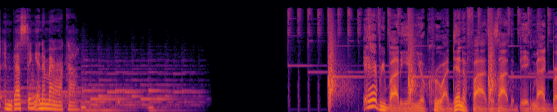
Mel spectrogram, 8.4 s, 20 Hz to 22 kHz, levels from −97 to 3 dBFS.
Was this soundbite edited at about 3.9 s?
no; 1 cut; at 1.2 s

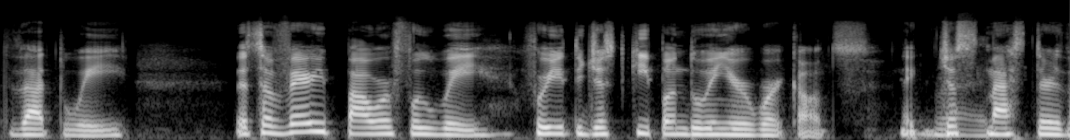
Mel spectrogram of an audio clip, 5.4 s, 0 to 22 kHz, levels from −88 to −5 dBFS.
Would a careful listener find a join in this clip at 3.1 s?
no; 0 cuts

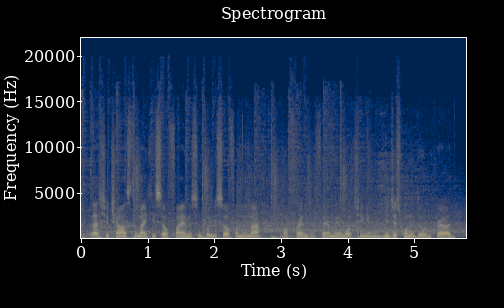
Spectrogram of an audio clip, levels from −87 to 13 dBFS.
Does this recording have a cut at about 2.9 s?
yes; 1 cut; at 2.9 s

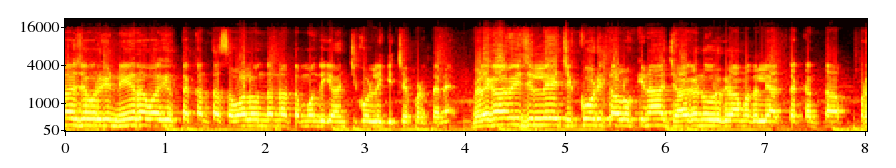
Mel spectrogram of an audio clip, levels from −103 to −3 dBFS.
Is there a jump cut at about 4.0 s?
yes; 1 cut; at 4.0 s

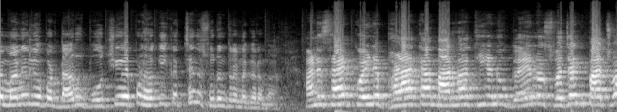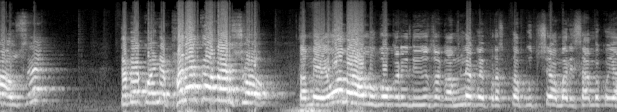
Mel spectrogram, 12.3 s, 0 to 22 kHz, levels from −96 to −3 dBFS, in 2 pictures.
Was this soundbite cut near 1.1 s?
no; 1 cut; at 9.0 s

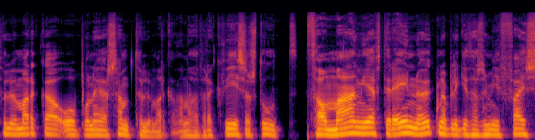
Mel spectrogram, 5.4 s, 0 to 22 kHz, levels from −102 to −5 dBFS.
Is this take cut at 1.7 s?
no; 1 cut; at 2.9 s

